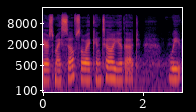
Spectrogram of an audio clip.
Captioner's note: speaking French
